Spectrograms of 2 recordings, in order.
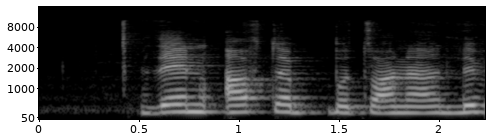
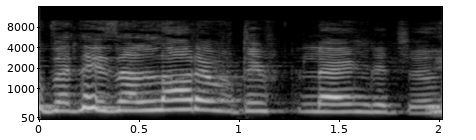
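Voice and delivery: laughing; 4 semitones higher, 7 dB louder than usual. Real, not acted. Dodging a wrong number with the host, laughing. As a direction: laugh it off, a bit louder. Catching herself on statistics.

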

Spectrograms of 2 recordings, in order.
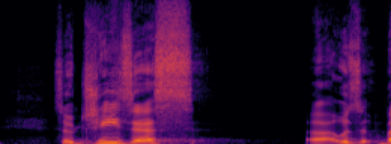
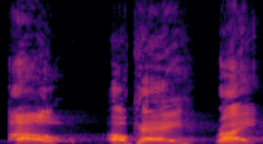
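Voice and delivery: mock acceptance; 8 semitones higher, 5 dB louder, slower than usual. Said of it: "And you're like".

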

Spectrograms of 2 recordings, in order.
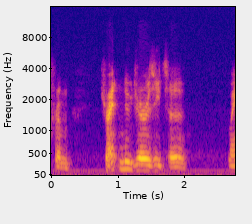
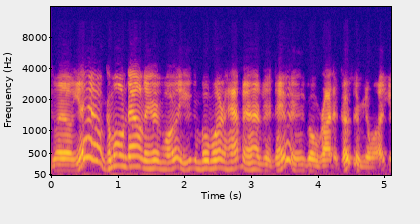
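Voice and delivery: Charlie Dinn; 4 semitones higher than usual. Retold or imitated. Coaster builder inviting friends down for a ride, teasing impersonation. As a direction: do an exaggerated impersonation, pitched well up. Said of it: "he spoke just like that".

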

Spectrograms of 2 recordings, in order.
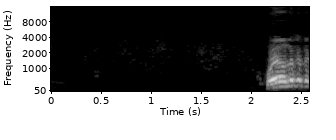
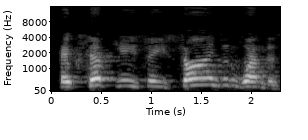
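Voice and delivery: raised, slow and weighty, leaning on signs; emphatic slowed quote; 5 semitones higher, 5 dB louder, slower than usual. Shown as a demonstration. Preacher to the congregation, raised, slow emphasis on signs. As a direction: proclaim it to the crowd, hitting signs hard.

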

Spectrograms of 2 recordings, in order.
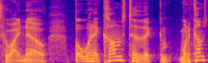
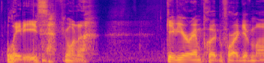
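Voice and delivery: Beetlejuice voice; 4 semitones lower than usual. Real, not acted. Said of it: "the Beetlejuice voice".

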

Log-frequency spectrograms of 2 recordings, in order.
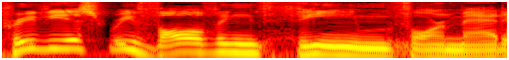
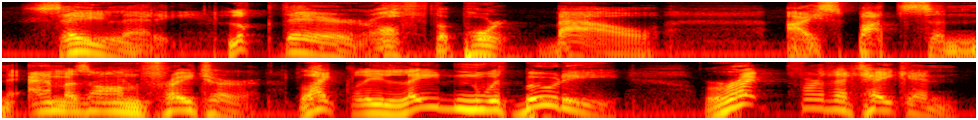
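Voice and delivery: put-on sly pirate accent, lightly done; 2 semitones higher than usual. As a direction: point out the prize in a scheming pirate accent.

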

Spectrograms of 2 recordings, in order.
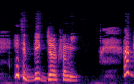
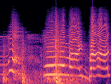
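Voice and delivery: slow, high, pained moan; 8 semitones higher, 5 dB louder, much slower than usual. Acted. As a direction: moan about your back. In pain.

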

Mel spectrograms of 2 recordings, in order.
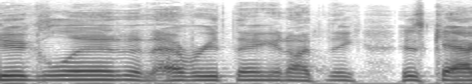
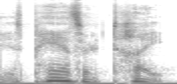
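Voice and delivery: much softer, a hushed repeat; hushed aside; 5 semitones lower, 12 dB quieter than usual. Retold or imitated. [name] repeating the tight-pants remark, hushed. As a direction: drop it to a near-hush.

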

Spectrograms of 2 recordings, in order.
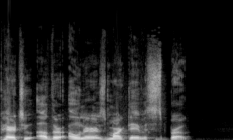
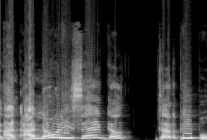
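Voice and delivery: much higher, much louder burst of exasperation; loud outburst; 7 dB louder than usual. Real, not acted. Cohost exasperated at the owner's excuse, yelling. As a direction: shout it out, fed up and incredulous.

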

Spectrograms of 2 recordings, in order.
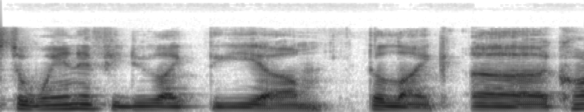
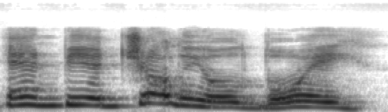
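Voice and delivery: high, slow hammed-up Irish accent; over the top Irish accent; 11 semitones higher than usual. Shown as a demonstration. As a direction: ham up a stage Irish accent. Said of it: "That's the attempt at an Irish accent there".

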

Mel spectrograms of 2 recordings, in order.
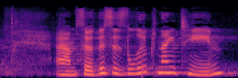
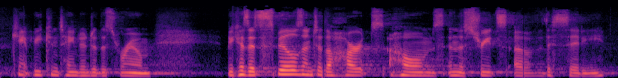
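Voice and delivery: ordinary delivery

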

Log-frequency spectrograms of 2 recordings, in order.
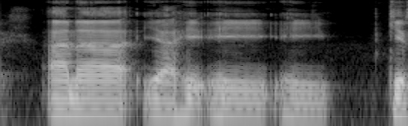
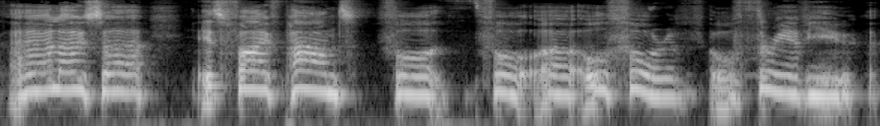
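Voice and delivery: put-on much higher, hesitant teenage clerk; gym clerk voice; slower than usual. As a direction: squeak out as the nervous acne-ridden clerk.

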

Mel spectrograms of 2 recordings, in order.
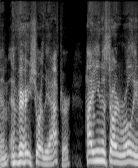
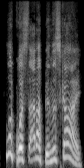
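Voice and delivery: excited cry; 7 semitones higher than usual. A narrator's reading. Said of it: "cried Mister Keeper".

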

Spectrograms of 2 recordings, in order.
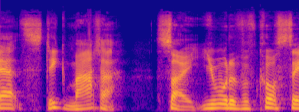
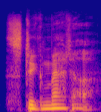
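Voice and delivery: put-on Stigmata in a light British accent, short flat a; a hint of a British expert saying Stigmata; lightly put-on British pronunciation of Stigmata; 4 dB quieter, slower than usual. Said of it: "imagine him saying that with a British accent".

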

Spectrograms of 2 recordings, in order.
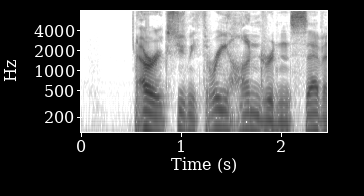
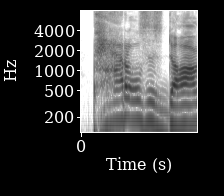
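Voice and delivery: ordinary talk, nothing marked

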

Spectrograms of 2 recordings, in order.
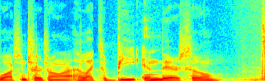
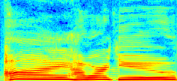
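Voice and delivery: high, slow sweet Southern hello; sweet Southern greeting; much slower than usual. Retold or imitated. Mother greeting her son's friend at church, sweet Southern hello. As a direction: greet a newcomer like a sweet Southern mom at the door. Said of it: "her nice, sweet Southern voice".

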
